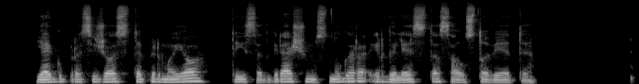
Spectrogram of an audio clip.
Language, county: Lithuanian, Vilnius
